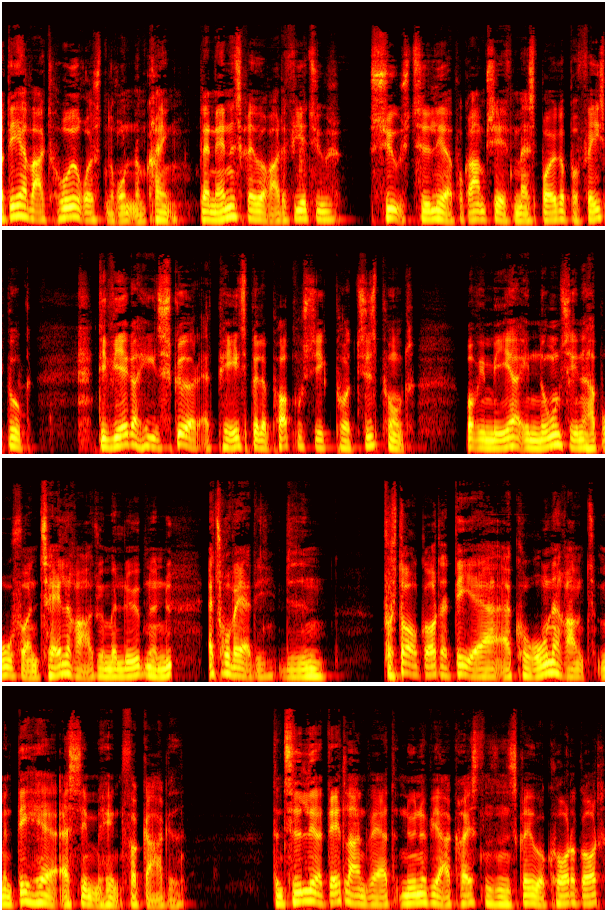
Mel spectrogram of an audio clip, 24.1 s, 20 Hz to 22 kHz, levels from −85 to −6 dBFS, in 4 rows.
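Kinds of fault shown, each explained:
Stream segment skipped: Right after "en taleradio med løbende", between 13.70 and 13.76 s, the speech jumps forward with a brief blip, so the sentence does not continue where it left off. The likely cause is one chunk of a segmented stream failing to load, so the player moved on to the next. Unlike a dropout, which leaves silence and then resumes in place, this removes part of the programme.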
